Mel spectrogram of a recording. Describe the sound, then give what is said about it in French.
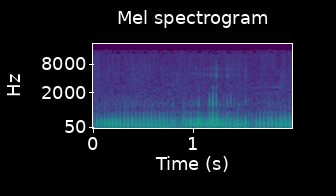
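A cat purrs steadily in a quiet, low, rhythmic rumble, its fast pulses continuing without a break from start to end, with no talk over it. “Ça marche, professeur, il ronronne.”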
